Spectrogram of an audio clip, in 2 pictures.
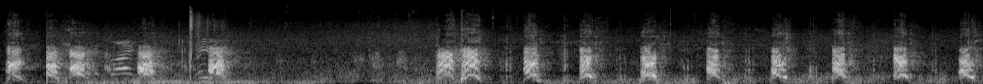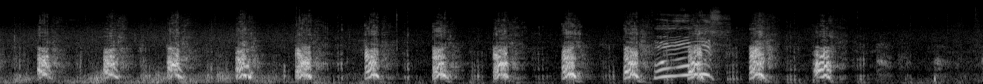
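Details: German Shepherd in protection training, barking under control in steady repeated loud barks, roughly one and a half per second, with brief spoken commands in Dutch between and at the start.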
